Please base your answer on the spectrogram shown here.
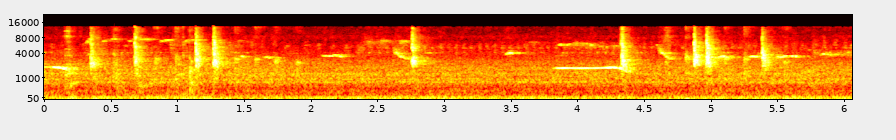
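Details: Tame house sparrow, used to coax captured wild sparrows into singing, utters scattered sharp chirps and a short level whistle, loose and irregular throughout.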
